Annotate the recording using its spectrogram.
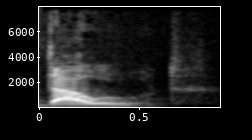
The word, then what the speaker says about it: Daoud: So like David in Hebrew and Arabic is pronounced Daoud.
